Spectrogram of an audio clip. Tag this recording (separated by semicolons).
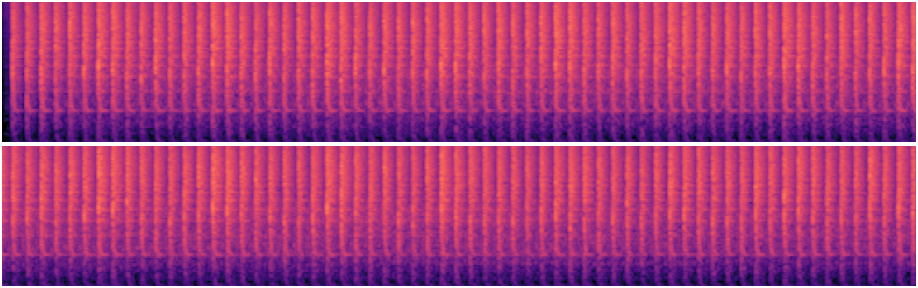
analog; percussion; spring; synth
